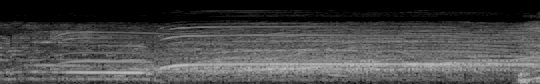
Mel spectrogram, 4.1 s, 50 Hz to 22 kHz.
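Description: College festival crowd at Hindu College's Mecca 2023 cheering and whooping before a concert, a dense, loud, sustained roar of many voices with shouts rising over it.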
